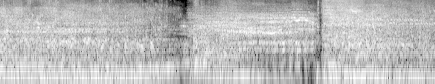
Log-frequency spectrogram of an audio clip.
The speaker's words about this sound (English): The Big Scream is a versatile CD for actors and your props. Clowns. Blood-curdling screams. Dinosaurs.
